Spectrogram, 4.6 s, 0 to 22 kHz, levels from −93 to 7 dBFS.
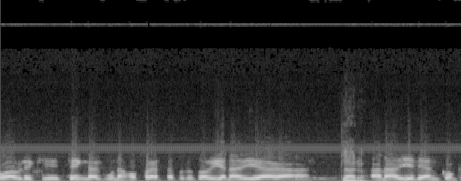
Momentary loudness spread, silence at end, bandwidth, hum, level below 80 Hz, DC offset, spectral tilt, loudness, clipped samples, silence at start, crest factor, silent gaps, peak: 7 LU; 0.05 s; over 20 kHz; none; -44 dBFS; under 0.1%; -7.5 dB/octave; -18 LUFS; under 0.1%; 0 s; 12 dB; none; -6 dBFS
